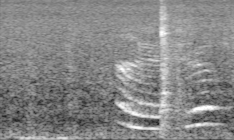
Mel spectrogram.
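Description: A cat meowing faintly: one call falling in pitch past the middle, then a shorter, steadier call at the end.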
